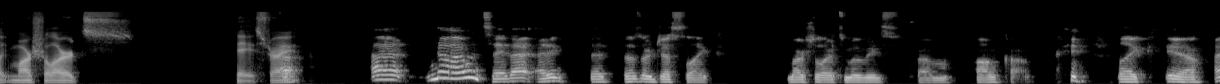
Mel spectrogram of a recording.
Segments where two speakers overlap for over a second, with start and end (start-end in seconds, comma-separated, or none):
none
